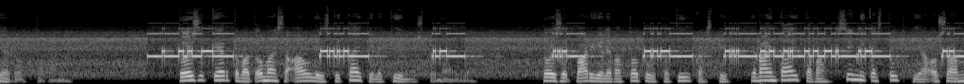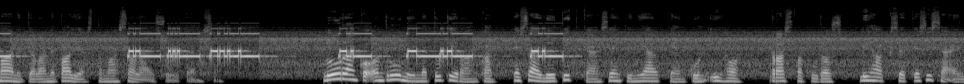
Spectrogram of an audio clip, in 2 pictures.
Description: TTY/TDD text telephone tones (45.45 baud Baudot), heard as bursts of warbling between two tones, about 400 Hz shift, 1600 Hz centre, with room echo. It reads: IT WAS ORIGINALLY KNOWN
